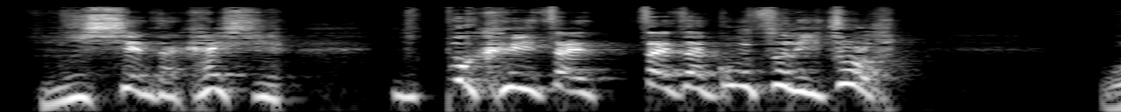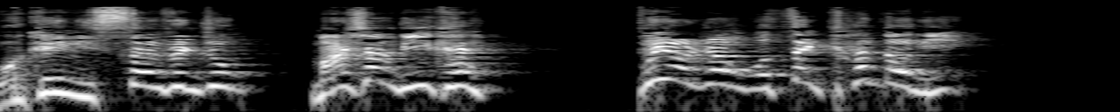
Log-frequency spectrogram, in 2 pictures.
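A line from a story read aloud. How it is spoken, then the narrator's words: Furious, out of control. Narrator (Chinese): 恼羞成怒，丧失了理智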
